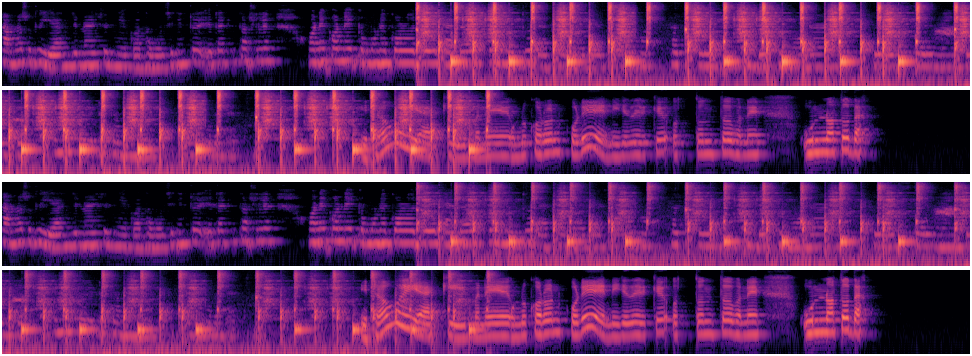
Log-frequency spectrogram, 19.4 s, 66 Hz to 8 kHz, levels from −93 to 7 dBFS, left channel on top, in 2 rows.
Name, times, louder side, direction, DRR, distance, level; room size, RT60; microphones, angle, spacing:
voice 1, 0.0-8.4 8.7-11.2 11.5-12.3, left 1 dB, 60° left, 1.2 m, -43 dB
sound 1, 4.1-6.5 6.8-9.2 9.5-11.9 12.2-14.6, left 9 dB, 75° left, 0.3 m, -24 dB
sound 2, 4.4-13.5, equal, 15° left, 4.1 m, -45 dB
voice 2, 13.2-16.3 16.6-18.3, right 4 dB, 30° right, 0.4 m, -32 dB
5.8 x 4.3 x 6.3 m
head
